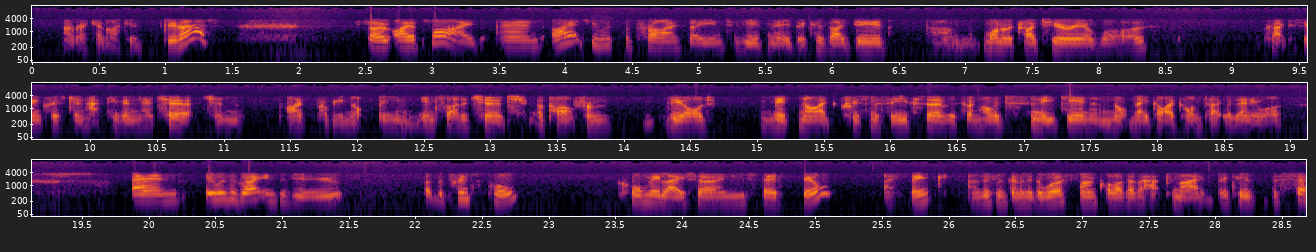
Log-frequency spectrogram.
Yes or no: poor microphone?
no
